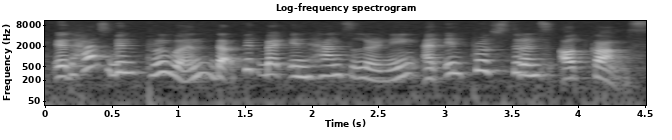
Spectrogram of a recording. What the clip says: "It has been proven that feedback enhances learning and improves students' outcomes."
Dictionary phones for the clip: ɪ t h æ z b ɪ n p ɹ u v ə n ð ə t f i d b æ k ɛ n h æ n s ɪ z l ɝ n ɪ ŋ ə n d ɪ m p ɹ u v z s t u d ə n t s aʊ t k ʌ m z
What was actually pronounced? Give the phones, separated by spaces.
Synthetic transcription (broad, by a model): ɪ t h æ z b ɪ n p ɹ u v ə n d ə t f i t b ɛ k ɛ n h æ n s l ɝ n ɪ ŋ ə n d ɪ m p ɹ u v s t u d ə n s aʊ t k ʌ m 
